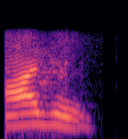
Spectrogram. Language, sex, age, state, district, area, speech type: Nepali, female, 30-45, West Bengal, Jalpaiguri, urban, conversation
